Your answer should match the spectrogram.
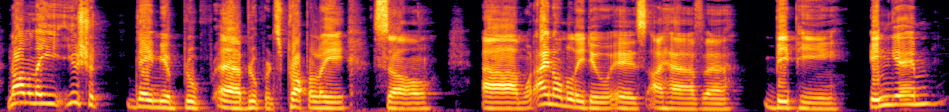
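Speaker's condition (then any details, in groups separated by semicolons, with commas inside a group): No condition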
